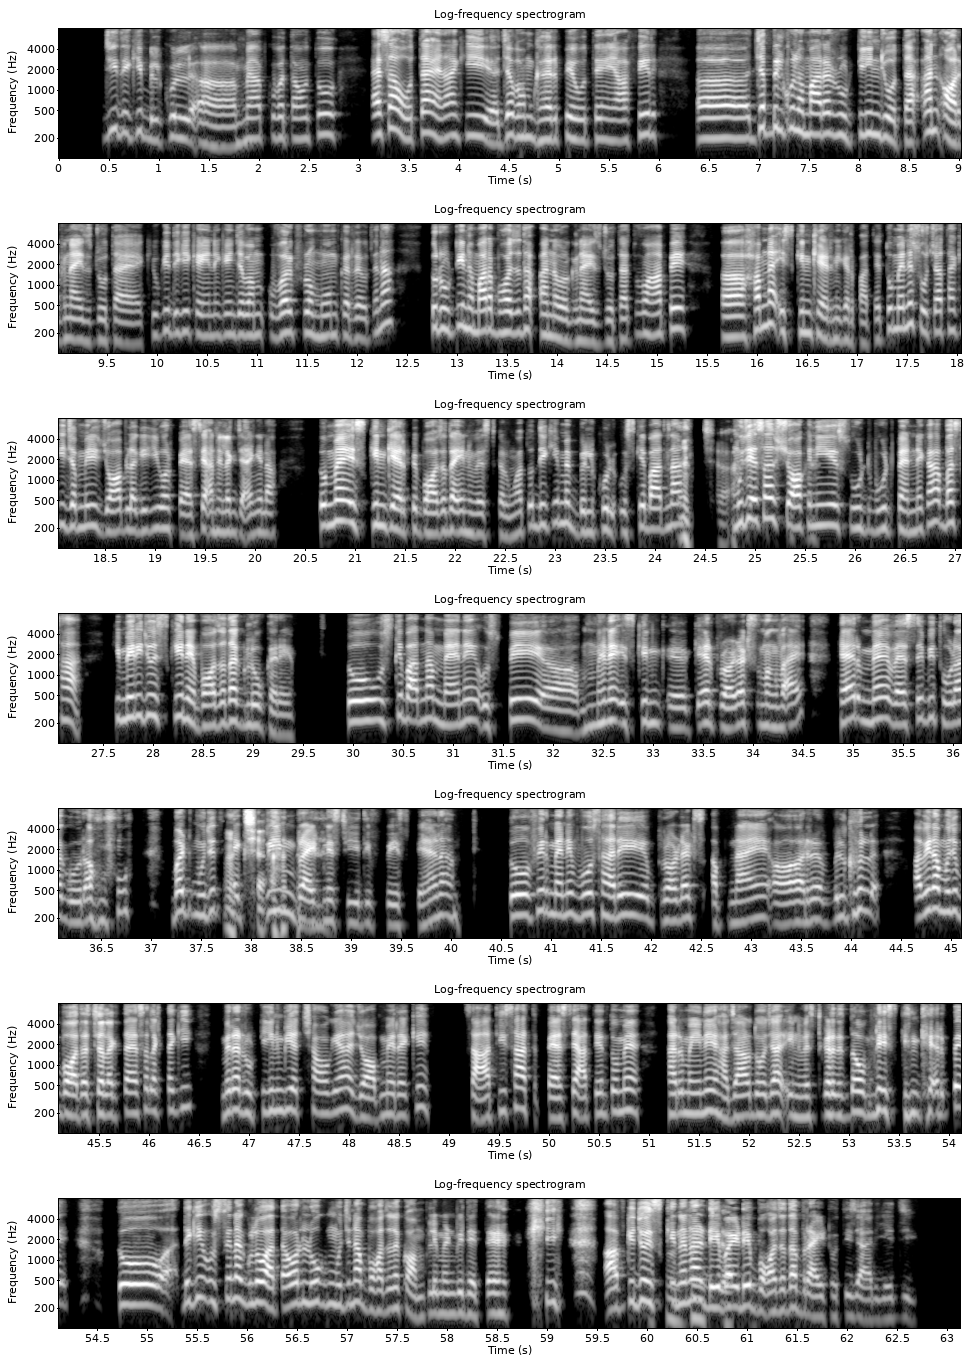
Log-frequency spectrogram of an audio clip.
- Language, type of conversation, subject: Hindi, podcast, आपको आपकी पहली नौकरी कैसे मिली?
- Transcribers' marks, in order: in English: "रूटीन"; in English: "अनऑर्गनाइज़्ड"; in English: "वर्क फ्रॉम होम"; in English: "रूटीन"; in English: "अनऑर्गनाइज़्ड"; in English: "स्किन केयर"; in English: "जॉब"; in English: "स्किन केयर"; in English: "इन्वेस्ट"; laughing while speaking: "अच्छा"; in English: "स्किन"; in English: "ग्लो"; in English: "स्किन अ केयर प्रोडक्ट्स"; chuckle; in English: "बट"; in English: "एक्सट्रीम ब्राइटनेस"; chuckle; in English: "फ़ेस"; in English: "प्रोडक्ट्स"; in English: "रूटीन"; in English: "जॉब"; laughing while speaking: "इन्वेस्ट कर देता हूँ अपने स्किन केयर पे"; in English: "इन्वेस्ट"; in English: "स्किन केयर"; in English: "ग्लो"; in English: "कॉम्प्लीमेंट"; laughing while speaking: "कि"; in English: "स्किन"; in English: "डे बाय डे"; in English: "ब्राइट"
